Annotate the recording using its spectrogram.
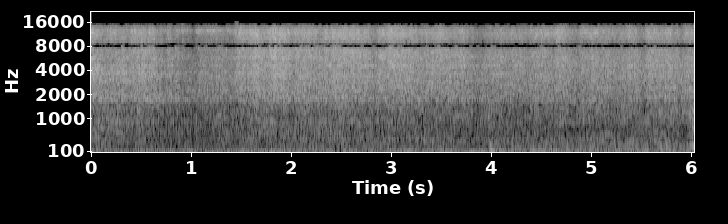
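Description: Steady, even hiss over a low rumble: the background noise of a crowded shop.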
